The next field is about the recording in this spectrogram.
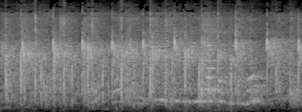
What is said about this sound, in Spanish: Amén. Este versículo se merece un aplauso. Dame un aplauso.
